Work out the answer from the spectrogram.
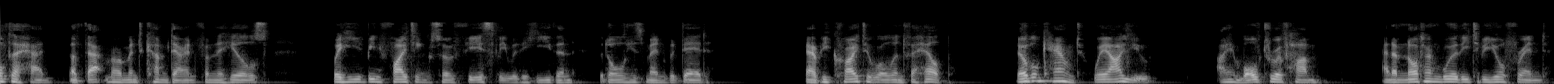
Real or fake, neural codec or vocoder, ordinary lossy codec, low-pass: fake; codec, 16 kHz, 2 kbps, X-Codec, HuBERT features, trained on balanced general audio; MP3, 32 kbps; 7.2 kHz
